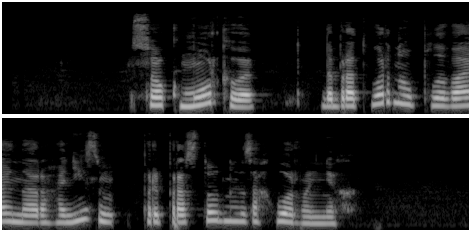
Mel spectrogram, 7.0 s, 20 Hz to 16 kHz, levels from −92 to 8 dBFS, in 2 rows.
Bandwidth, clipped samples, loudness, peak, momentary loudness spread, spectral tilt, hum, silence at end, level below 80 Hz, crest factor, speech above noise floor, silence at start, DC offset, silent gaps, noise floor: 10.5 kHz; under 0.1%; -28 LUFS; -8 dBFS; 9 LU; -7 dB/octave; none; 0.9 s; -74 dBFS; 20 dB; 52 dB; 1 s; under 0.1%; none; -79 dBFS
